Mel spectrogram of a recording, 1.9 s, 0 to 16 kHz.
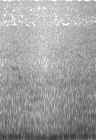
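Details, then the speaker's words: Ford Ranger 3.2 diesel after an XADO engine treatment: a deep, heavy rumble that swells quickly and evenly the more the throttle is pressed, with no stumble. The rpm has recovered and revving is normal. "So kung iapakan mo pa, the more mong aapakan, the more siyang magagalit."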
